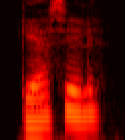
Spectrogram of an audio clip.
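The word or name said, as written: GÆRCELLE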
